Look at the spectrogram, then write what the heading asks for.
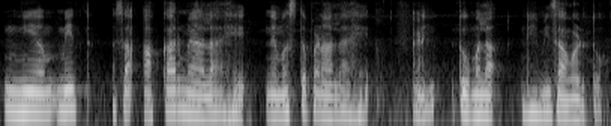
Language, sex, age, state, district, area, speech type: Marathi, female, 60+, Maharashtra, Thane, urban, spontaneous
